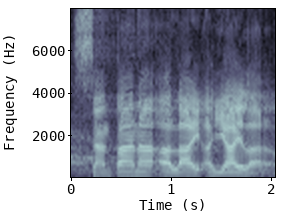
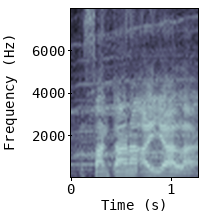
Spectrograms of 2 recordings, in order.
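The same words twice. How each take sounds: First: False start on "Alay-", then "Ayala"; stumbled name. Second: Said in the usual way. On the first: Real, not acted. Announcer misreading a graduate's name, stumbling on "Ayala". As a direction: trip over "Ayala", breaking off at "Alay-" and restarting. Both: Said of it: "oh, sorry".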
